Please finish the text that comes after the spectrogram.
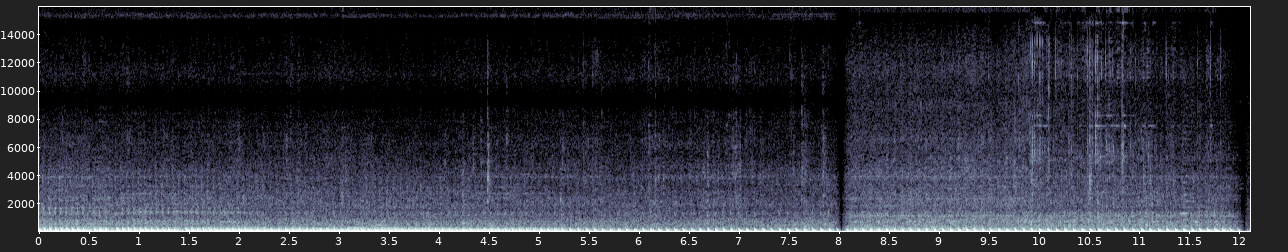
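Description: A motorcycle engine idles steadily with a low, rapid putter as it is parked on a university campus, close by and loud, briefly dipping once before continuing.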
